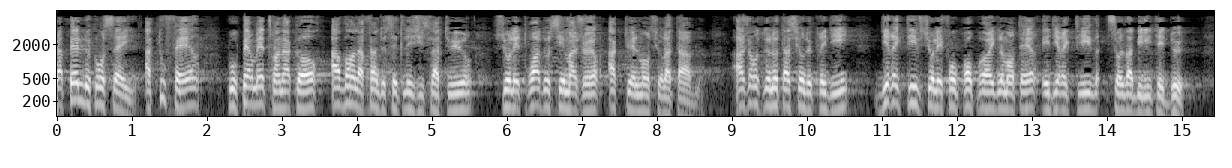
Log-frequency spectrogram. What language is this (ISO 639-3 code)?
fra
